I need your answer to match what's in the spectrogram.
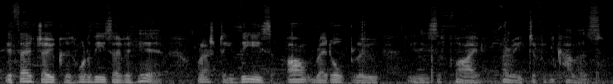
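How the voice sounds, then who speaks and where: Brief: middle-aged male card magician, lowish voice, casual chatty patter while demonstrating tricks. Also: brisk, a crowd in the background. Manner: chatty, explaining as he handles cards.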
